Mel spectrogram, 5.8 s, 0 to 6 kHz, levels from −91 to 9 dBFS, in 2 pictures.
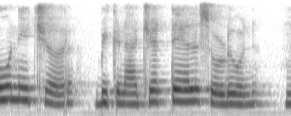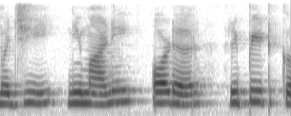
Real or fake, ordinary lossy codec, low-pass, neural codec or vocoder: real; none; 5.4 kHz; none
